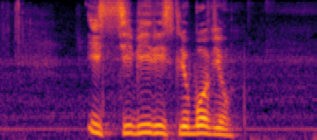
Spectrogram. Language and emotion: Russian, positive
